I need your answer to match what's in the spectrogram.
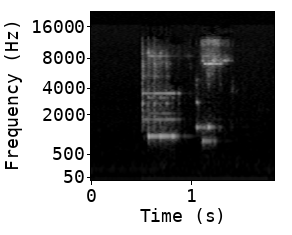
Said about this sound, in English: It's right now, it's ranked number, wait a second. You're going to watch me take a phone call. Wait, hello?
